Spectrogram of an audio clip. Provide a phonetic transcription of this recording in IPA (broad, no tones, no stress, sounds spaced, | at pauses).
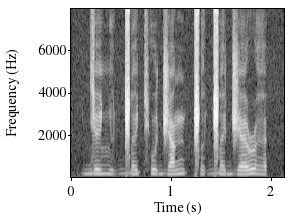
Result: ɟ e ʎ ə̤ ɡ͡ǁ ɛ cʰ u d͡ʒ a ŋ ə ǁ ə̤ ɡ͡ǁ ɛ d͡ʒ ɛ ɹ ɛ̤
